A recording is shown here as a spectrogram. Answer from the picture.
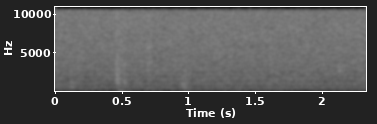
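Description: Near silence: room tone with a faint steady hum and a couple of faint clicks about half a second and a second in.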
